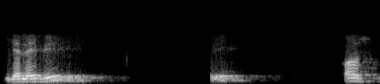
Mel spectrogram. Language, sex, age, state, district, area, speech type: Hindi, male, 45-60, Madhya Pradesh, Gwalior, rural, conversation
